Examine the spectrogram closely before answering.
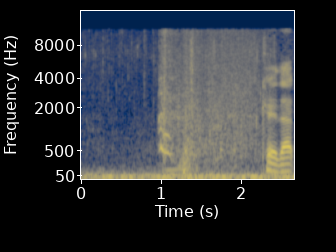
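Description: Water rushes and roars close by.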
